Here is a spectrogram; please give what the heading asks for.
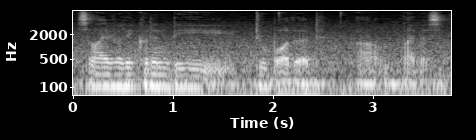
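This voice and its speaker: A young man hosting a live trading stream, chatting casually with viewers in a relaxed, rambling way with many ums and restarts. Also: low voice, measured pace. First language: English. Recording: muffled lo-fi audio with clear noise.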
